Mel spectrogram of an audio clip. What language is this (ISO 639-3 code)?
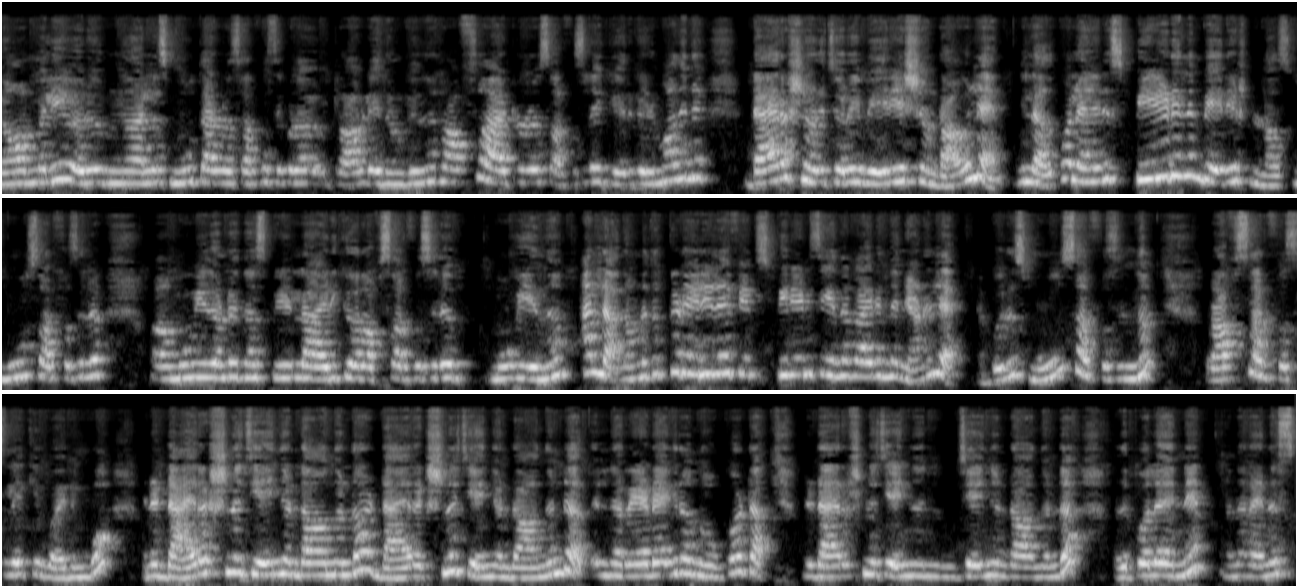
mal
